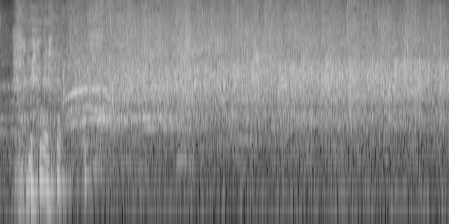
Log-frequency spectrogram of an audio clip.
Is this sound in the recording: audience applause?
yes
